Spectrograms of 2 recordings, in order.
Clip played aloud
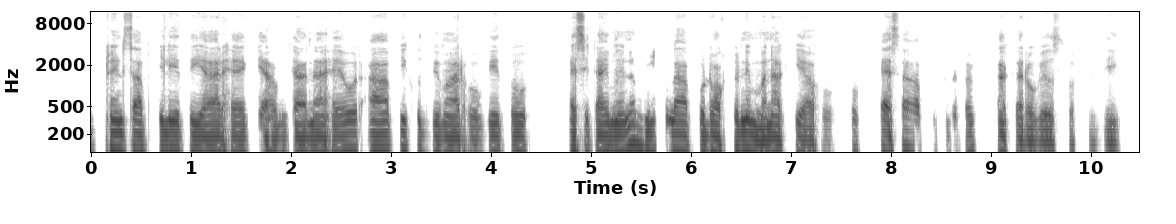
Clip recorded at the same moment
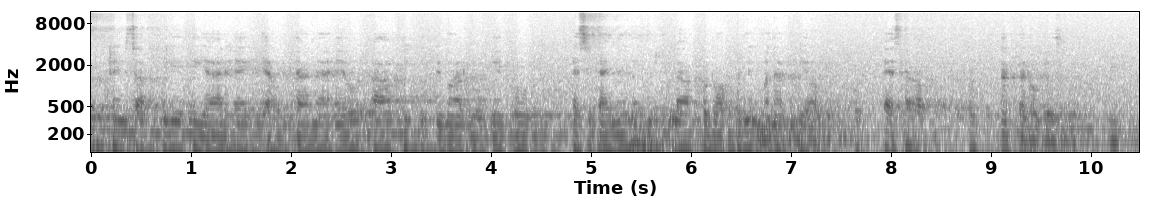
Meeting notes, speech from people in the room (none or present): none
